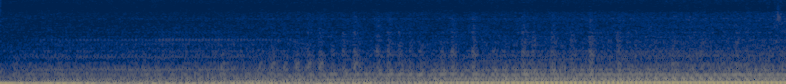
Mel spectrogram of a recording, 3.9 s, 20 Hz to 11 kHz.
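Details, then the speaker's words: 1991 Vauxhall Cavalier GL with a swapped 2.0 SRi 130 engine, at idle: constant light top-end tapping about four per second following engine speed, new since a drive the previous week; valvetrain noise suspected, cause not found. "I mean, so we're just sitting here right now, and it's like, you can hear it tapping all the time now, and it wasn't doing that last Sunday."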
